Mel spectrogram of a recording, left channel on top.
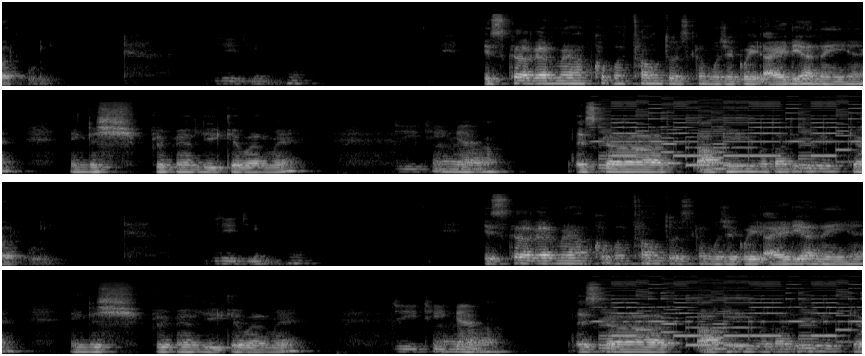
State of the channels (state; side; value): normal; both; correlation 0.80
